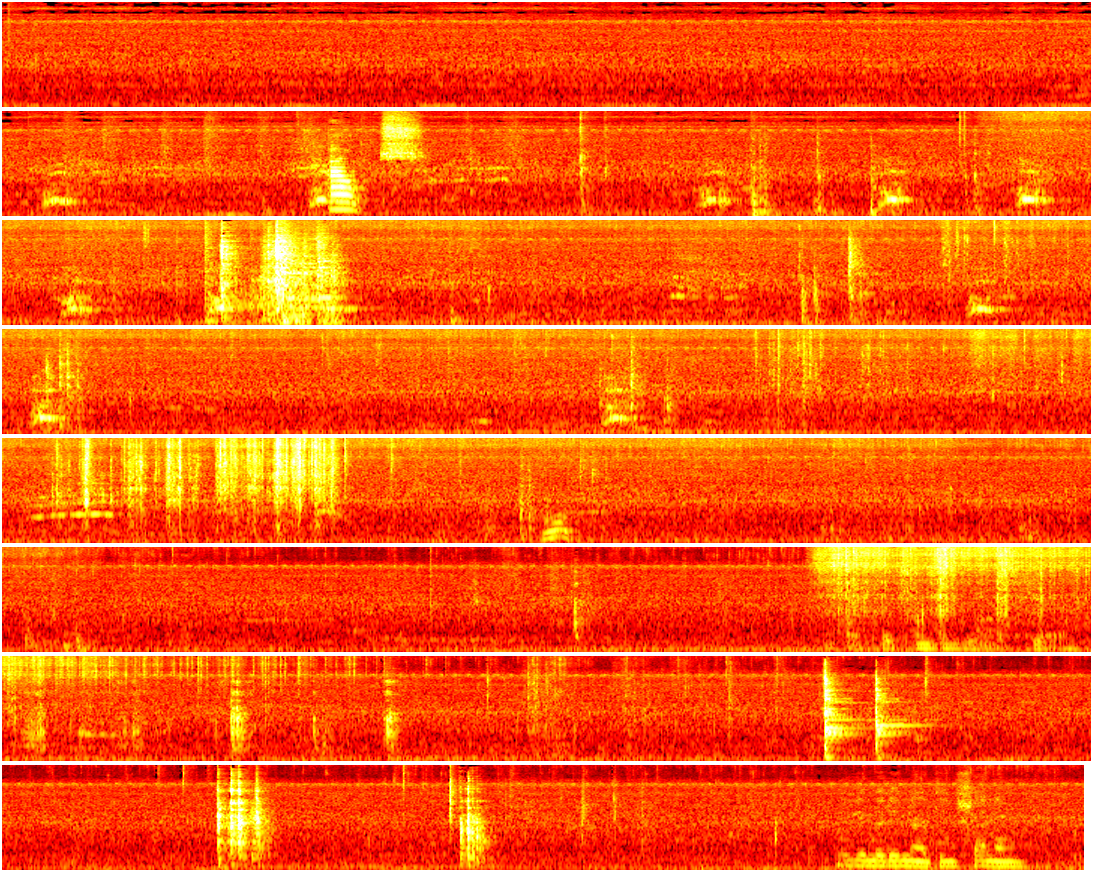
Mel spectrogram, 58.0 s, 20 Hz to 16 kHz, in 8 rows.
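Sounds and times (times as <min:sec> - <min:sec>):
broth simmering in a pot: 0:00.0 - 0:57.4
pot lid clattering: 0:15.9 - 0:17.0.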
